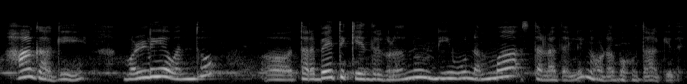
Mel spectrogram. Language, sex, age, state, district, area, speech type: Kannada, female, 30-45, Karnataka, Shimoga, rural, spontaneous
